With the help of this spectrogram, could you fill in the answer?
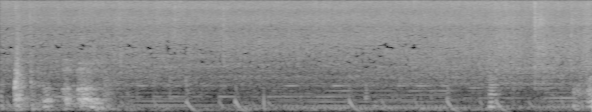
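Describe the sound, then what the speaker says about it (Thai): Fresh beef for lasagna stir-fries in oil over high heat, a steady loud sizzle with occasional scrapes and clatters as the meat is turned in the hot pan. "ก็พัดเนื้อจนให้เปลี่ยนสีให้เป็นสีน้ำตาล"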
